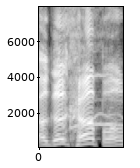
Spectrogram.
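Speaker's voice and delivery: put-on Southern accent, loud. Repeating the phrase someone keeps telling them, in a Southern accent. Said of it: "I'm not from the South".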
